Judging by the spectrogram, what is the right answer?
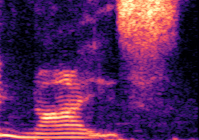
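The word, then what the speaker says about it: gneiss: Okay, जी से start होता है बट जी is silent, you have to से नाइस.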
